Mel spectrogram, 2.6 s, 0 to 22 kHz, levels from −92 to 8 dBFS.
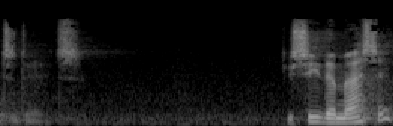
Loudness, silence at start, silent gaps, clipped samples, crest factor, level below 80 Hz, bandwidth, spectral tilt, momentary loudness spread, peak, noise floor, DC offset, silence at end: -35 LUFS; 0 s; none; under 0.1%; 24 dB; -82 dBFS; 11.5 kHz; -2.5 dB/octave; 13 LU; -14 dBFS; -70 dBFS; under 0.1%; 0 s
